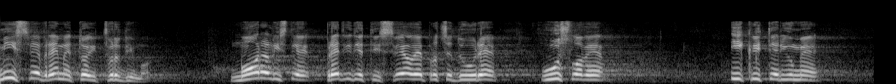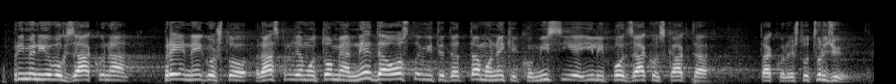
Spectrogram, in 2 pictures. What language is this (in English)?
Serbian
